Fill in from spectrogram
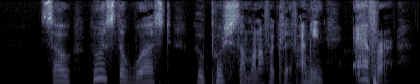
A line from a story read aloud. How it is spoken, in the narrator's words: asked Stephen eagerly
